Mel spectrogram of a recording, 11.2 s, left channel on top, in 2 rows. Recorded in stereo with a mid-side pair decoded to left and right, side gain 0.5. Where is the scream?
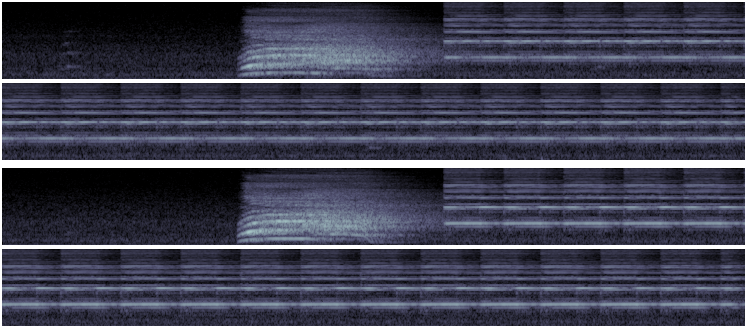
55° right, 1.8 m.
